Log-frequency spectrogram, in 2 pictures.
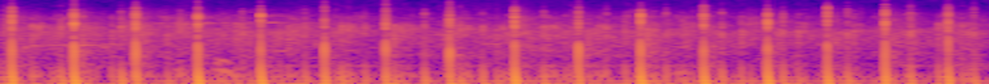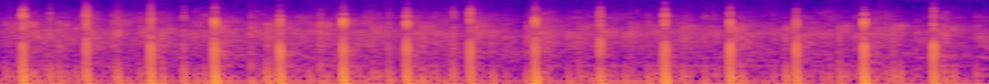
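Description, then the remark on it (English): A round of applause for church children's ministry volunteers, with sharp, crisp claps arriving in a fairly steady rhythm of about three per second, sounding like a small group clapping at moderate volume for ten seconds, with no talking over it. “And could we just give them a round of applause?”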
